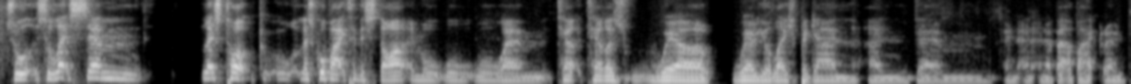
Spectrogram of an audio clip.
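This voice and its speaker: A man's voice: medium pitch, steady tone, a little slow, darkish tone. A man hosting a podcast interview in a chatty way, often restarting and repeating words. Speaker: podcast host. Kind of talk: casual interview.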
